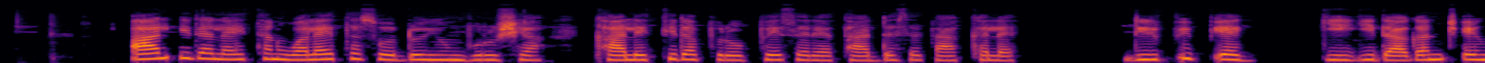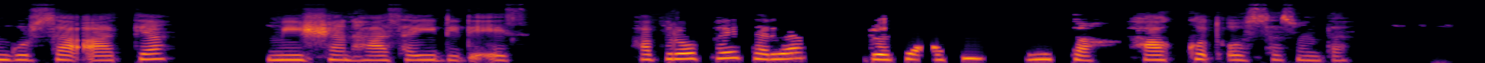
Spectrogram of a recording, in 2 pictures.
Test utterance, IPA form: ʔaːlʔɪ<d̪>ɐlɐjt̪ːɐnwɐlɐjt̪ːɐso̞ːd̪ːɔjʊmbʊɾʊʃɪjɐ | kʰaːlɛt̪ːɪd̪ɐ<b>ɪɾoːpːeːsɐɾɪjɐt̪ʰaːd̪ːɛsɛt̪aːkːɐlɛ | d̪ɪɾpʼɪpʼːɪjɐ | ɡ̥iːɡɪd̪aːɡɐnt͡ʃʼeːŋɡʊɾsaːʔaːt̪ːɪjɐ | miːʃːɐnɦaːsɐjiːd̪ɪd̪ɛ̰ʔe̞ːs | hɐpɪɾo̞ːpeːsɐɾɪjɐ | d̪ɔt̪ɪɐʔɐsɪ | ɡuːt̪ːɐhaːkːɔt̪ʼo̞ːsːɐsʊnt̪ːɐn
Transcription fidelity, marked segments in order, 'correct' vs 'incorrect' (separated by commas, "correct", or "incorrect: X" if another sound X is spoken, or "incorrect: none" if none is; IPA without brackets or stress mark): correct, incorrect: p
